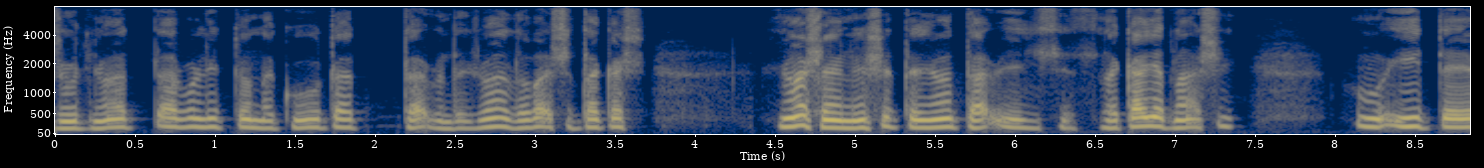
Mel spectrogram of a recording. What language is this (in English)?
Southeastern Nochixtlán Mixtec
